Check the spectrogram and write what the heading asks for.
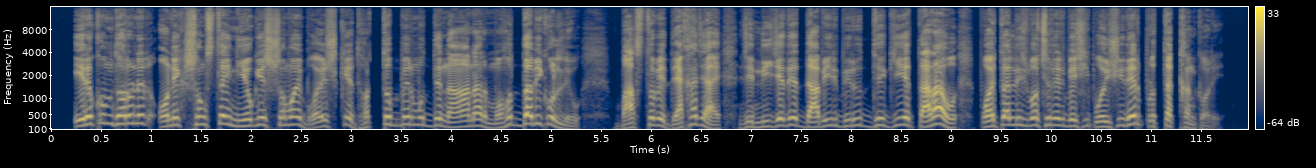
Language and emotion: Bengali, disgusted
